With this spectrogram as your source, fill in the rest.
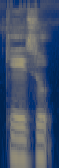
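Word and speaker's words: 系図: And this word at the end of verse 1 in the Japanese is pronounced keizu, and just means genealogy.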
